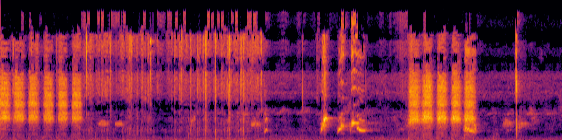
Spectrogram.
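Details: Red-whiskered bulbul singing after being pent up for several days: two short bursts of bright, warbled, slurred notes, with repeated rasping, rattling bursts before and between them.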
